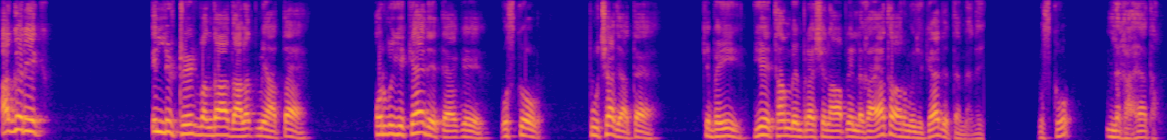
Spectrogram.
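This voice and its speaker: A man with a Pakistani accent giving a law lecture, explaining slowly and deliberately, dropping English legal phrases between his sentences. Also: medium pitch, lively intonation, warm tone.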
